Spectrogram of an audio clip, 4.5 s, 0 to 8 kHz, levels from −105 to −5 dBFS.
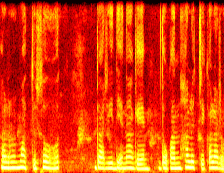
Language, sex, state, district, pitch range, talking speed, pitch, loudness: Chakma, female, Tripura, West Tripura, 240-265 Hz, 135 wpm, 250 Hz, -13 LUFS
